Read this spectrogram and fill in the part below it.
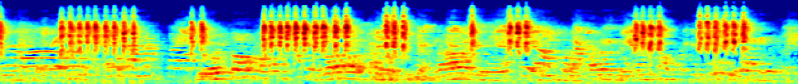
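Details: Eurasian tree sparrow uttering clustered, high, piercing chirps in rattling bursts of four to eight notes, about seven bursts, with a soft low murmur between them.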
